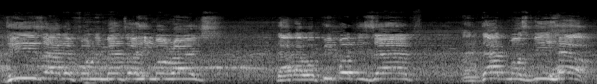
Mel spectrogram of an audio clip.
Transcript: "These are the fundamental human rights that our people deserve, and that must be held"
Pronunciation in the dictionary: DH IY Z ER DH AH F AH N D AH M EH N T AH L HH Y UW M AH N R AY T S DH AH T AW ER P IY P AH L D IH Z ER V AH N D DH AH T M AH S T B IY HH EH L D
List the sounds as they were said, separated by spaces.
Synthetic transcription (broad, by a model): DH IY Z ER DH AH F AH N D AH M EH N T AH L HH Y UW M AH N R AY T S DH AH T AW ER P IY P AH L D IH Z ER V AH N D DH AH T M AH S T B IY HH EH L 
